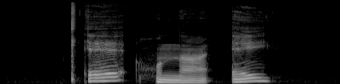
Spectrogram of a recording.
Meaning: moon
- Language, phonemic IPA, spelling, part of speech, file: Navajo, /t͡ɬʼɛ́hònɑ̀ːʔɛ́ɪ́/, tłʼéhonaaʼéí, noun, Nv-tłʼéhonaaʼéí.ogg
